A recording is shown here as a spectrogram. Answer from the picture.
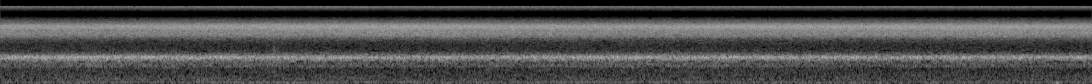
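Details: A May 19, 2011 mass emergence of periodical cicadas in eastern North America fills the air with an unbroken, shrill, hissing chorus and an underlying steady lower tone.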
